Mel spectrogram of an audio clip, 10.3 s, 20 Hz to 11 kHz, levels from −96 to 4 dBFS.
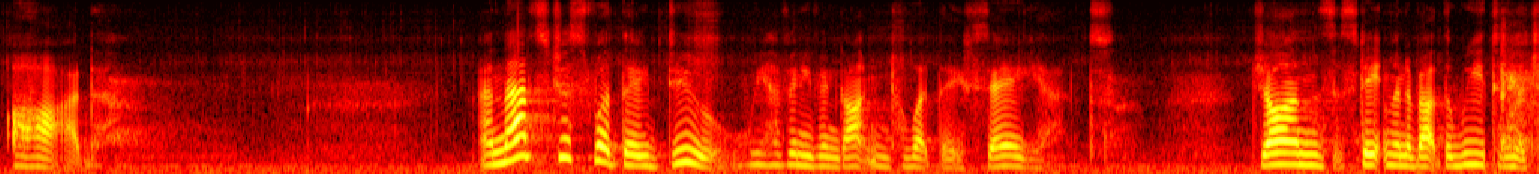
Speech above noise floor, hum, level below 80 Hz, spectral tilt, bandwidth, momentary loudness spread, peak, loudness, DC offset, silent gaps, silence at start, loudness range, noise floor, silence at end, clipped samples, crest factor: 29 dB; none; -54 dBFS; -7 dB/octave; 11 kHz; 18 LU; 0 dBFS; -20 LUFS; under 0.1%; none; 0.1 s; 8 LU; -50 dBFS; 0 s; under 0.1%; 22 dB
